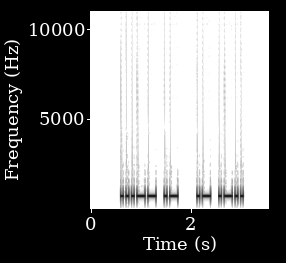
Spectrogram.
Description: Morse code, heard as a keyed tone, about 22 wpm, 700 Hz. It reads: 3A AL
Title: Field Day Exchanges - 22wpm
